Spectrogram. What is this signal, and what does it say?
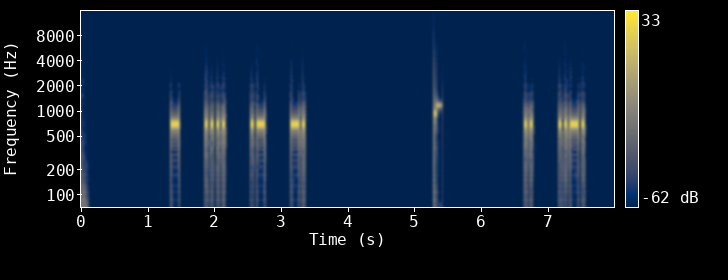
Morse code, heard as a keyed tone, about 28 wpm, spaced as for 16 wpm, 700 Hz. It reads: THAN IF
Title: 3x Character Spacing - Top 100 Words - 28wpm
